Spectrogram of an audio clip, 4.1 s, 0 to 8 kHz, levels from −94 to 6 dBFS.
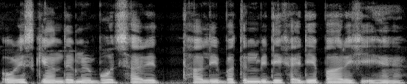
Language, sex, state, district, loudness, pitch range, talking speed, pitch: Hindi, male, Arunachal Pradesh, Lower Dibang Valley, -15 LUFS, 120-125 Hz, 205 wpm, 125 Hz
